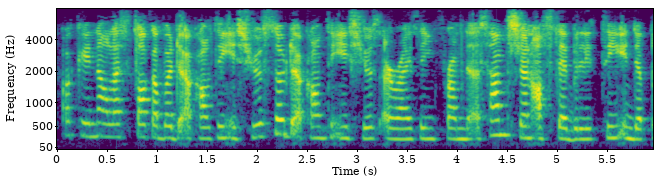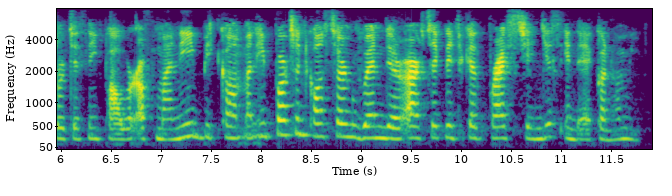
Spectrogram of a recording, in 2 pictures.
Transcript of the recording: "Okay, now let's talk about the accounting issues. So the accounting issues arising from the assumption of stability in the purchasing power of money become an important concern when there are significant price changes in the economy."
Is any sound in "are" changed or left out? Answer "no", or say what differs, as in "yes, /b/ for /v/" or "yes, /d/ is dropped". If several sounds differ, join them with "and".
no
